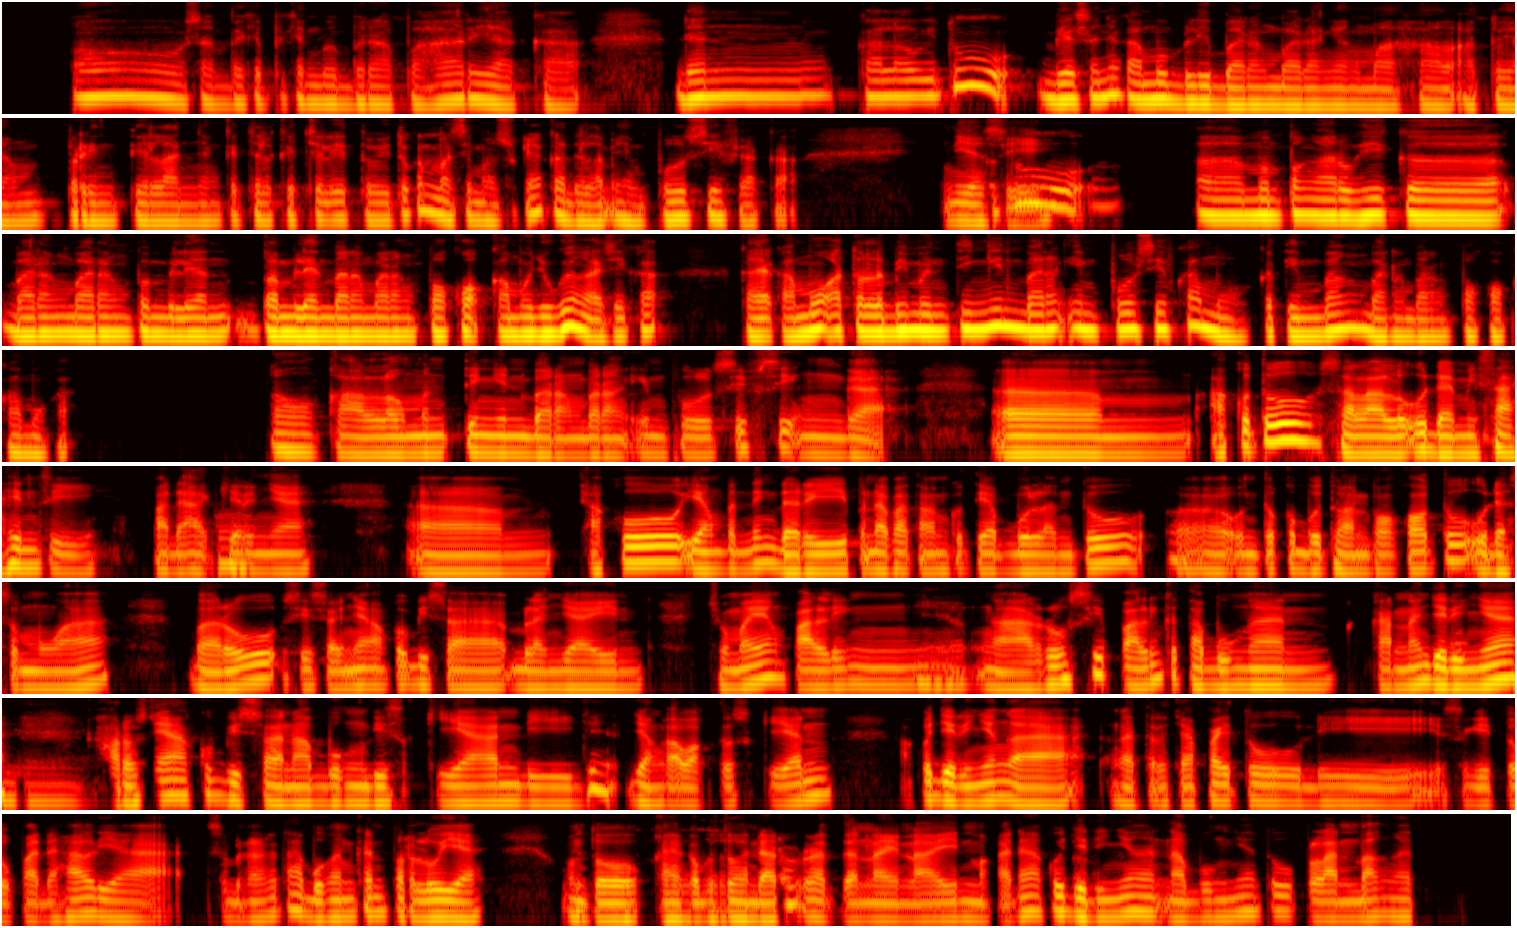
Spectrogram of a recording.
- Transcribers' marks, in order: tapping; other background noise
- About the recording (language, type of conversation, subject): Indonesian, advice, Bagaimana cara mengatasi rasa bersalah setelah membeli barang mahal yang sebenarnya tidak perlu?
